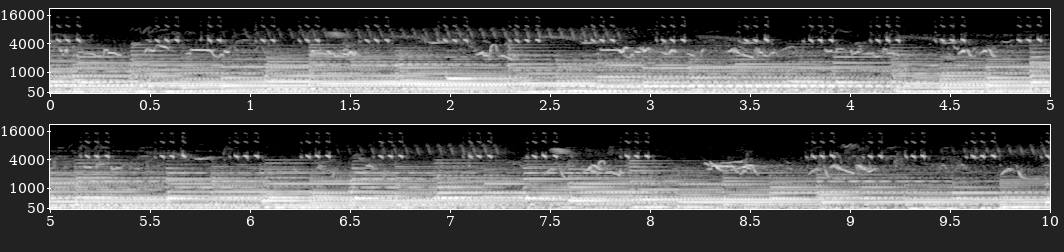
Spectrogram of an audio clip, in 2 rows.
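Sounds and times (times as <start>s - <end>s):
birds chirping: 0.0s - 10.0s
soft piano music: 0.0s - 10.0s.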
